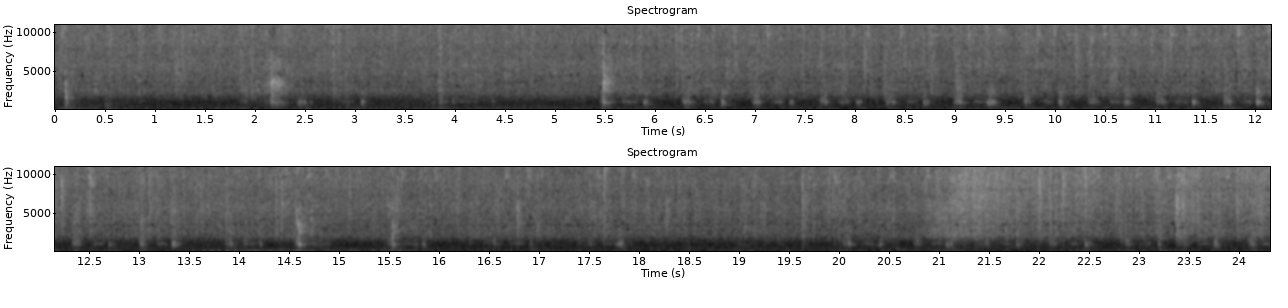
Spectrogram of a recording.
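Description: Onion and capsicum sautéing in a pan for a lunch-box meal, a continuous close sizzle with frequent scraping stirs and ticking spatula taps, no voices.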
